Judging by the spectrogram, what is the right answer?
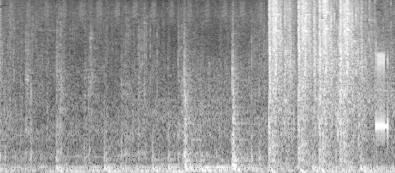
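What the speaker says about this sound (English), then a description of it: "they're shooting outside Burger Shot right now" Gunfire crackles outside Burger Shot in a GTA roleplay game, a dull rolling fusillade of distant pops that grows into a louder, sharper burst of shots near the end, with no talking.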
